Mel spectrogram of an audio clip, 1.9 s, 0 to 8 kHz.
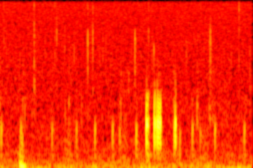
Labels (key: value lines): label: biophony, knock croak
recorder: SoundTrap 300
